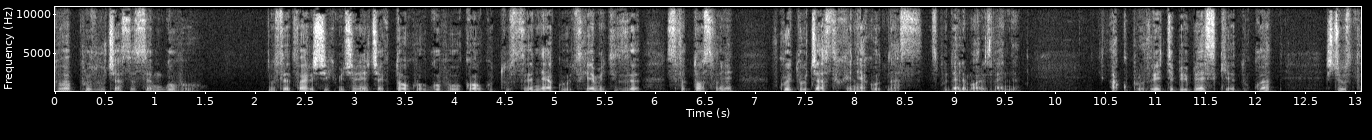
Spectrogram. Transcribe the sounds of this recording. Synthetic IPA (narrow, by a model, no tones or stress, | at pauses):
t̪ovapɾozvʊt͡ʃasəfsɛmɡlˠubɐ̰vʊ | noslɛt̪ːovaɾɛʃixmɛt͡ʃɛnɛt͡ʃakt̪ɔlˠkʊvəɡlˠubəvʊ̰kɔlˠkʊt̪osɐnʲakʊiot̪sxɛmit̪ɛzɐ | svɐt̪ɔsvɐnɛ | fkoit̪ʊːt͡ʃast̪və̥xənʲʔakʊjiot̪na̰sspod̪ɛ̰lʲimɔ̰ɾʲʔɛ̰svɛ̰nd̪ɛ̰n | ɐko̥pɾovɛɾit̪ɛbibɛjsk̟ijə̰d̪oklˠat̪ | ʃt̪ɛʊst̪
